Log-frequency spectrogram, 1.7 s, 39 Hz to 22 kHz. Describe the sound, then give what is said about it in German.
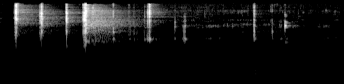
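A bottle of 4.9% alcohol beer being opened: a quick series of sharp metallic clicks and scrapes, a short hissy release of gas, then a few softer clinks trailing off. No one speaks. “Direkt mal hier meine Molle auf.”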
